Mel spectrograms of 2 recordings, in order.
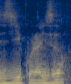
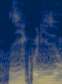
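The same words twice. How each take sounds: First: The Equalizer with an English-style long "eye" in Equalizer; English accent. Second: The Equalizer the French way, "ee" in Equalizer; French accent. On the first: French vlogger naming a favourite film, English accent. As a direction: say The Equalizer in a slight American accent. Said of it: "mon accent un peu anglais". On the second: Vlogger showing how French people name the film, French accent. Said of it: "en français on dirait plus". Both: Shown as a demonstration.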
